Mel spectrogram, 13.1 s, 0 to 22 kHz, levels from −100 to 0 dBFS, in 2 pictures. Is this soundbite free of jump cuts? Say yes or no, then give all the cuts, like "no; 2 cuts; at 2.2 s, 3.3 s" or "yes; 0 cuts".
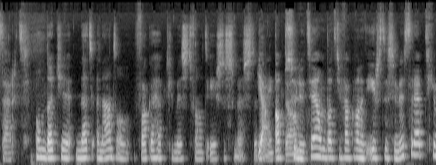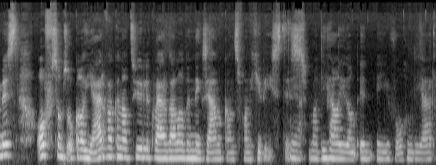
yes; 0 cuts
